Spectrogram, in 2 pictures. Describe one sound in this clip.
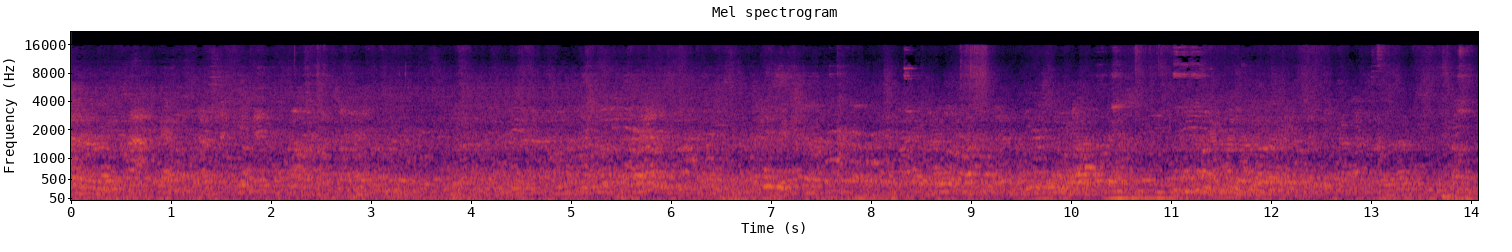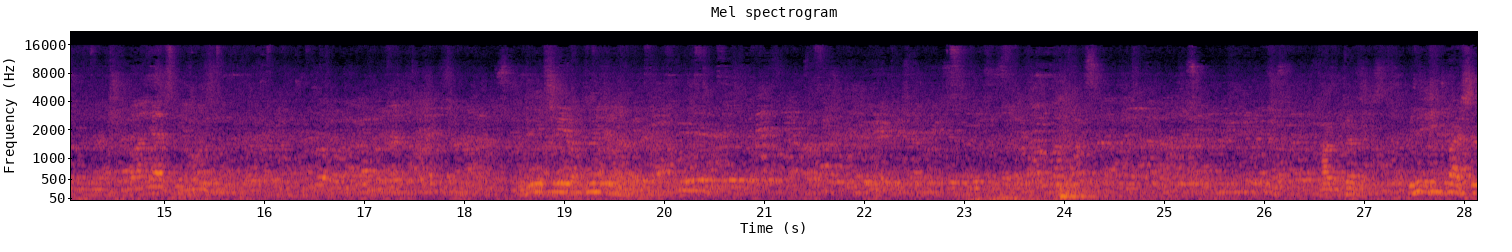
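A crowd murmurs and chatters in a large, echoing hall.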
